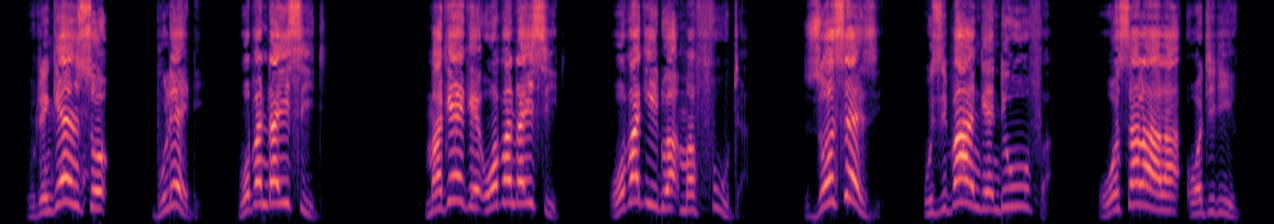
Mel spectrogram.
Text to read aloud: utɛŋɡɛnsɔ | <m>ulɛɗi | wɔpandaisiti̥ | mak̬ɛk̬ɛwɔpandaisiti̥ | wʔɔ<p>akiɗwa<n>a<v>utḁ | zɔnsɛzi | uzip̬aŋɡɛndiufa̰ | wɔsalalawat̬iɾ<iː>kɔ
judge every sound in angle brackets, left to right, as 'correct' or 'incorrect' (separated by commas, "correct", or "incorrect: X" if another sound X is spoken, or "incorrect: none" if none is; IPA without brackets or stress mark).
incorrect: b, correct, incorrect: m, incorrect: f, correct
